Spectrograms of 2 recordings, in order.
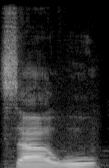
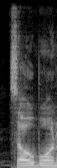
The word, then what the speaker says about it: Sawubona: Our first lesson was Sawubona, which means hello in English, and how you pronounce it, Sawubona.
